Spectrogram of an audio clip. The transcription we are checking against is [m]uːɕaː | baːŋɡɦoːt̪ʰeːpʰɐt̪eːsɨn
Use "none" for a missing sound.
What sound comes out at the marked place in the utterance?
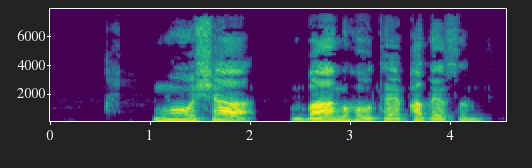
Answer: m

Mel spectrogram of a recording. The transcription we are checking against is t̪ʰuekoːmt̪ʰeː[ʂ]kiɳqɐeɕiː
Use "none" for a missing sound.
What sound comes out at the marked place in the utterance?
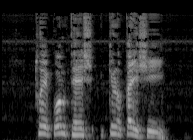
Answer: ɕ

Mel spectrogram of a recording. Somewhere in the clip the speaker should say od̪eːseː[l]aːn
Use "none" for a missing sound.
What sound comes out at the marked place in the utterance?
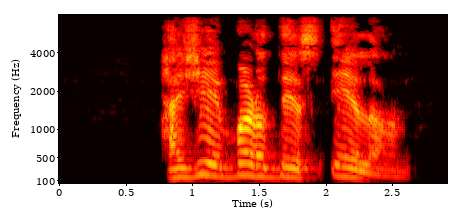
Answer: l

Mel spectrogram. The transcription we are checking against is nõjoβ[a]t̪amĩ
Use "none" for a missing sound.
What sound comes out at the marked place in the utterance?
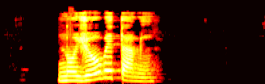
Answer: e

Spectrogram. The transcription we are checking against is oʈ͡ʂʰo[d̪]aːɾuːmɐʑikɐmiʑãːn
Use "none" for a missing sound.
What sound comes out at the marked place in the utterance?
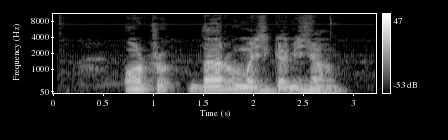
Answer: d̪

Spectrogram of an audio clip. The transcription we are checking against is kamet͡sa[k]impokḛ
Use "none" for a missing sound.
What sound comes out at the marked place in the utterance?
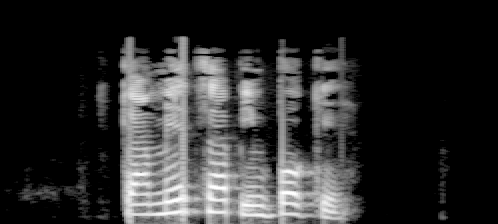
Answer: p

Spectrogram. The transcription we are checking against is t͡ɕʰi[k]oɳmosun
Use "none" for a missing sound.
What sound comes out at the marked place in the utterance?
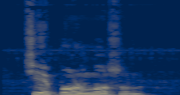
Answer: p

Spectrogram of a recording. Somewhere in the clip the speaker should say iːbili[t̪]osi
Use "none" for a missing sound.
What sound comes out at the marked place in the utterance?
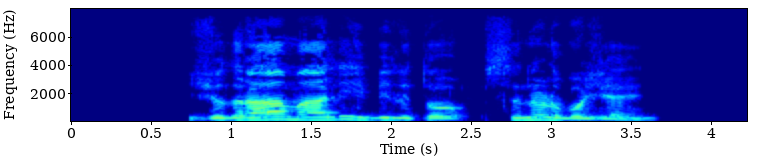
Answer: t̪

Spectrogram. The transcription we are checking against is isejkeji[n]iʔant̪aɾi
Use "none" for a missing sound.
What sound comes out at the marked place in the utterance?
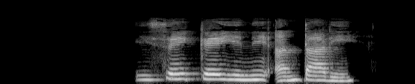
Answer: n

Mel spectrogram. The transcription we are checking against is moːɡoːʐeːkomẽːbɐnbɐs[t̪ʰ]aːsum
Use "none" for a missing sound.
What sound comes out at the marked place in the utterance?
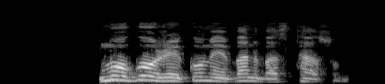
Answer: t̪ʰ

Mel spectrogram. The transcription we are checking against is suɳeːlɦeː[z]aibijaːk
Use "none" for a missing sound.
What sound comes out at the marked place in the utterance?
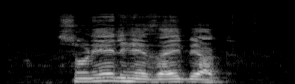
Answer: z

